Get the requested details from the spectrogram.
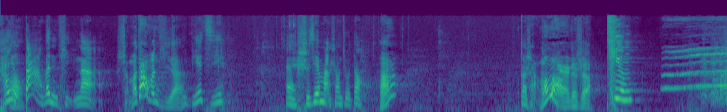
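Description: A young woman speaks emotionally through a microphone.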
